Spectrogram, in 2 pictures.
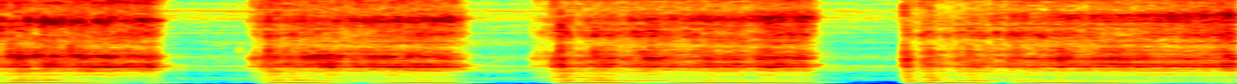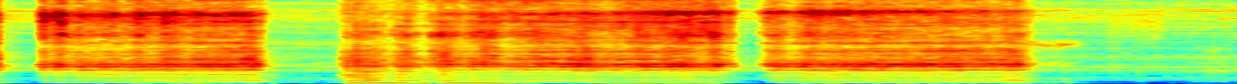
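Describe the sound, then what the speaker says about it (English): A spindle roughing gouge cuts wood turning on a Jet Mini lathe, giving a close, steady rasping drone in repeated passes of about a second or two, separated by brief pauses. "I'm going to turn this piece around with this spindle roughing gouge"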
